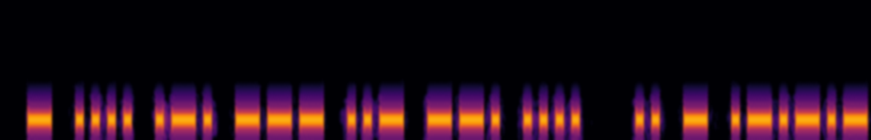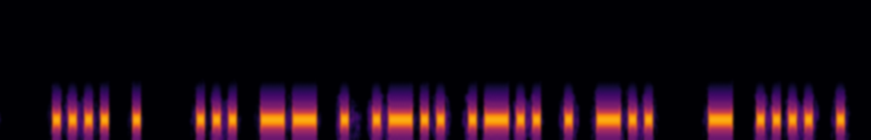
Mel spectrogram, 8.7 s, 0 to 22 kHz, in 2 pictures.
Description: Morse code, heard as a keyed tone, about 30 wpm, 600 Hz. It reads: THROUGH IT. HE SMELLED THE
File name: the old man and the sea / the old man and the sea 1 30wpm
